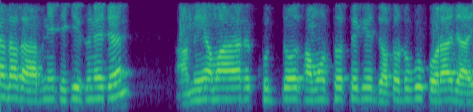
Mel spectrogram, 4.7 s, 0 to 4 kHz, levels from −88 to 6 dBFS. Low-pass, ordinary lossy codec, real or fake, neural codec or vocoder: 3.6 kHz; none; real; none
